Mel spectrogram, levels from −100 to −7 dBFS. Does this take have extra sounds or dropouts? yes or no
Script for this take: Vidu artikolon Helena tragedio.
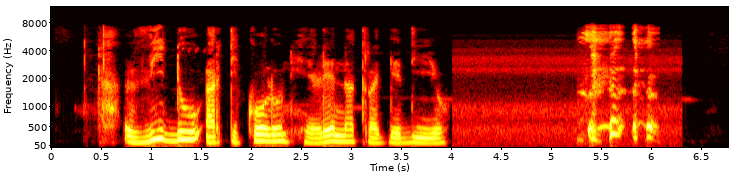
yes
